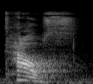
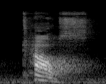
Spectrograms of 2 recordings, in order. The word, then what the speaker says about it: Taos: Have you ever been to a little town in New Mexico called Taos? Taos. Probably going to say that wrong throughout this message, but that's how you say it. Taos.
